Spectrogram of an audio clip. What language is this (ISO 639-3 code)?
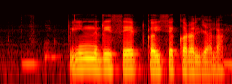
bho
